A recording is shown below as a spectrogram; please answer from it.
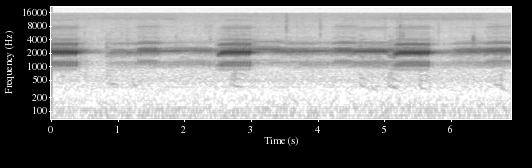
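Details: Musical, bird-like trills of calling male gray tree frogs (Hyla versicolor), eastern North America, seeking mates; loud trills open the clip and recur near three and five seconds, with quieter trills filling the gaps.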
